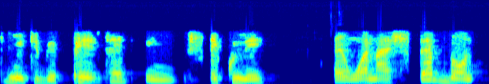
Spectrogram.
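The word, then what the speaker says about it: Sekondi: And I learned even to pronounce secondary in the indigenous way. I never said secondary on there. I always say Sekunde.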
